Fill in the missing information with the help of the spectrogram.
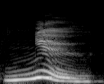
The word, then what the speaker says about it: knew: I realized quickly when I knew. Knew, o K é mudo e tem um biquinho que é quase francês.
